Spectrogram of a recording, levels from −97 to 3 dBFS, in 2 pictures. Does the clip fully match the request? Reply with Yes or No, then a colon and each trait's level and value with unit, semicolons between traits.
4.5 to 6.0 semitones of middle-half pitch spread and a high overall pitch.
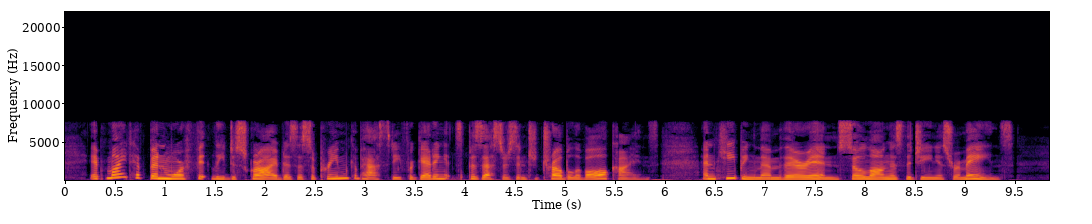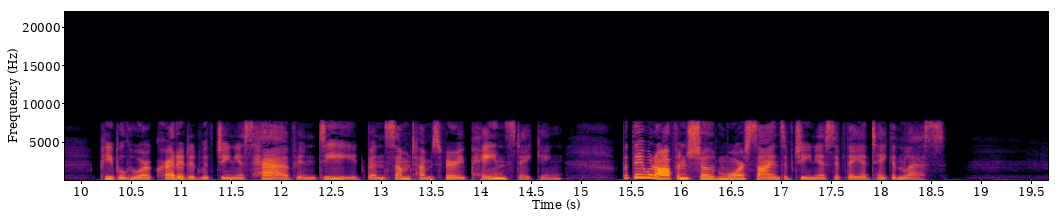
Yes: average, 5.2 semitones; high, 195 Hz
